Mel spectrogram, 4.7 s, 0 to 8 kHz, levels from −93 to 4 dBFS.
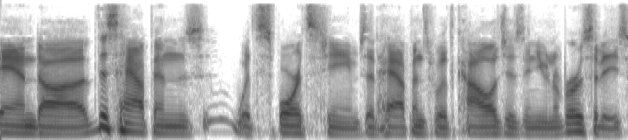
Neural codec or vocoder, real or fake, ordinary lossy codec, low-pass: none; real; MP3, 48 kbps; 7.2 kHz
